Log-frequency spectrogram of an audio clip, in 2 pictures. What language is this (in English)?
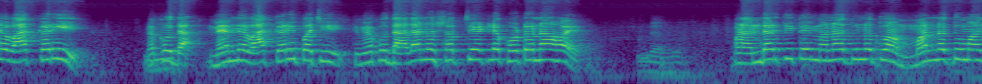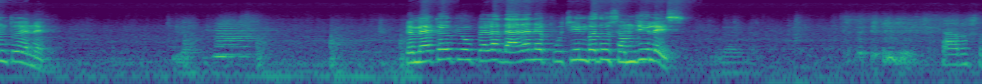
Gujarati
